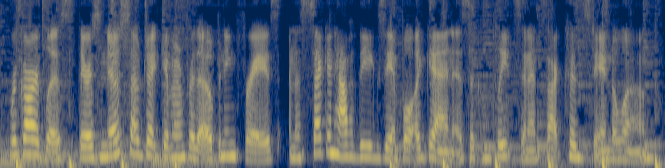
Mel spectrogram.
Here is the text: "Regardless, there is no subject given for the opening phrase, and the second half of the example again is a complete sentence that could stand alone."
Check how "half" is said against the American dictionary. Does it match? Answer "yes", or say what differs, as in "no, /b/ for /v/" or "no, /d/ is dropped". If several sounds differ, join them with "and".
yes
